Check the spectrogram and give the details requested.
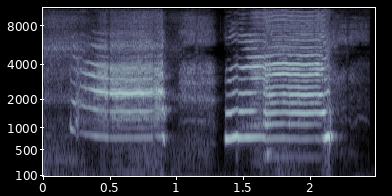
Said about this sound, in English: Why are you screaming in my ear? What is happening?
